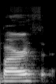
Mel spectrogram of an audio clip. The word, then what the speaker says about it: Barth: Barth. It's spelled Barth, but it's Bart.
